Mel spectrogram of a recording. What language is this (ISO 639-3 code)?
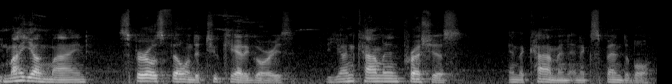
eng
